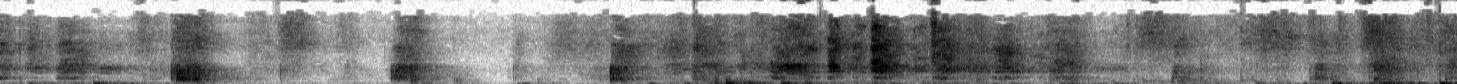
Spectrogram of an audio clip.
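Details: A puppy panting in quick, breathy huffs, several per second, uneven in strength, with low rumbling and rustling handling noise underneath.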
